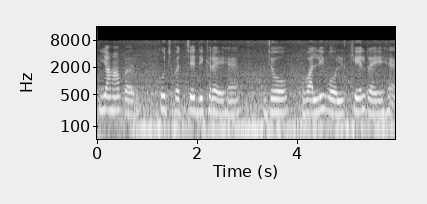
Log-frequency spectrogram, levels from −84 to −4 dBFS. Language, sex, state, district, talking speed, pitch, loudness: Hindi, female, Haryana, Jhajjar, 120 wpm, 100 Hz, -14 LUFS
